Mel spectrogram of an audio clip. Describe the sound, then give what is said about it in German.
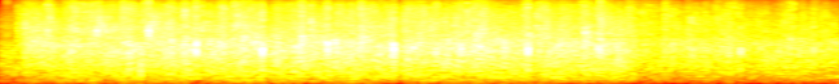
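Steady applause from an audience, a dense, even patter of many hands clapping at moderate loudness for several seconds with no voices over it, easing slightly at the end. “Vielleicht können wir Ihnen mit einem kleinen Applaus unsere Verbundenheit signalisieren.”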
